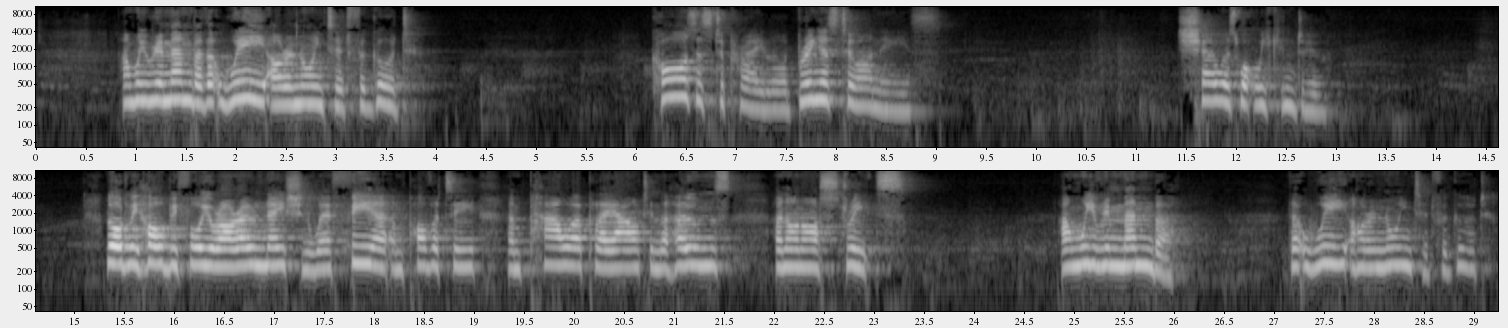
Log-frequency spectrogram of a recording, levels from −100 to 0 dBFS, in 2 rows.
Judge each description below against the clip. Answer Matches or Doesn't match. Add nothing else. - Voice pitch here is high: Matches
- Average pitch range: Doesn't match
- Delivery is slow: Matches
